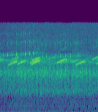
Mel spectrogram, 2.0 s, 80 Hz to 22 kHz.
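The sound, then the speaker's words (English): A spring mating-season frog chorus rises from a wooded pond: wood frogs, spring peepers and chorus frogs trilling and peeping together in a dense, continuous, high-pitched wash that stays loud throughout, with no voices. “Tamarack Refuge, full of wood frogs, spring peepers, chorus frogs. All those frogs are quiet now. Mating season is over. But it sounded very different 2 months ago.”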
